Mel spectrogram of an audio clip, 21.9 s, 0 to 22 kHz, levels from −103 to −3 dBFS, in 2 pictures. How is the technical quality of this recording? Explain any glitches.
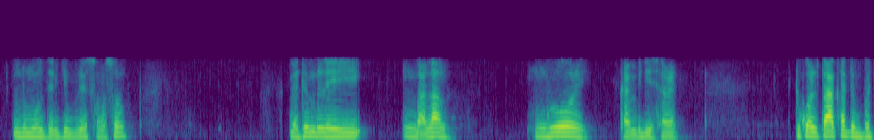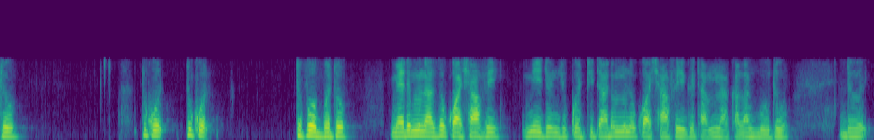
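The quality is limited by a G.729 codec heard from start to finish. The narrow, slightly synthetic character fits an 8 kbit/s G.729A stream. Speech is rebuilt from a vocal tract filter and sparse pulses, so it sounds rough and buzzy, and a spectrogram shows nothing above 3.8 kHz.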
